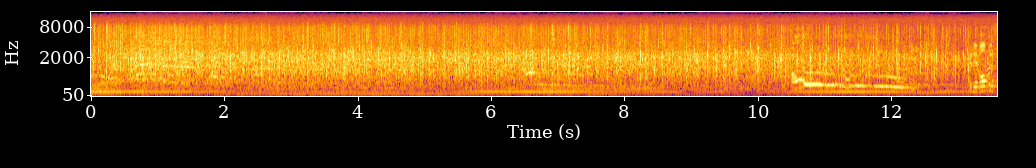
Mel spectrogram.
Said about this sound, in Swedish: En applåd tycker jag.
